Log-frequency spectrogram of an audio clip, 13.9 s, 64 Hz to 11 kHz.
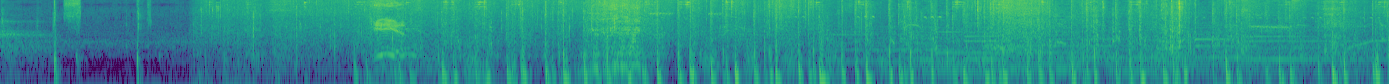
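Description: A horse's hooves clip-clop steadily while riding in Red Dead Redemption 2, starting after a few sparse clicks and building into a loud, continuous galloping rhythm, with a whinny or snort mixed in and someone talking.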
